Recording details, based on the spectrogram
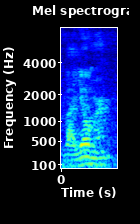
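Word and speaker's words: vayomer: and the lord said by yomer and it looks like vayomir it's by yomer that's how you say it okay so by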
